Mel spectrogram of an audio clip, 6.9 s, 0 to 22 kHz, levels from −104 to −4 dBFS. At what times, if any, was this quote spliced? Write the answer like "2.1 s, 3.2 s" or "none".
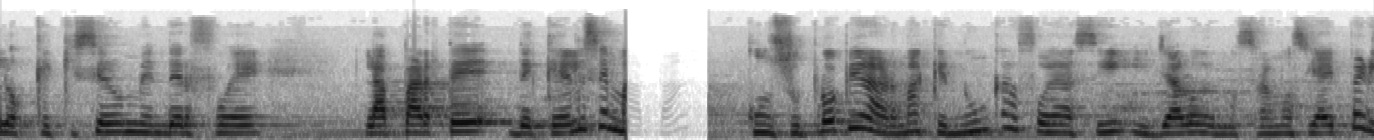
none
